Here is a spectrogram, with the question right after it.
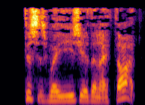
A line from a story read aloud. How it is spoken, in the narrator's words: David exclaimed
